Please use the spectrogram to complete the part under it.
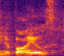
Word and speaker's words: Nebaioth: Most of your Bibles will have it with an I. Most translations do. It's closer to the Hebrew pronunciation, and I find it easier to say Nebaioth.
